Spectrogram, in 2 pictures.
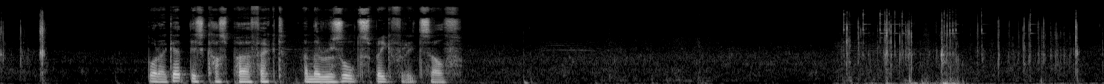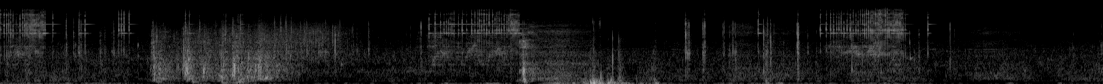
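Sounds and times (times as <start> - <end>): fishing reel ratcheting: 8.4 - 12.5, 15.2 - 16.3, 17.8 - 20.6.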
